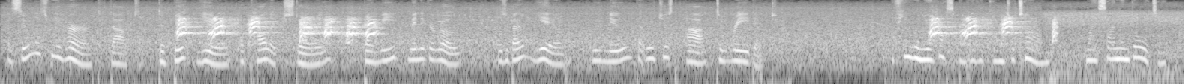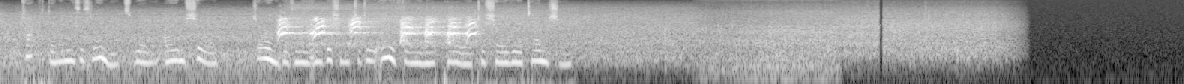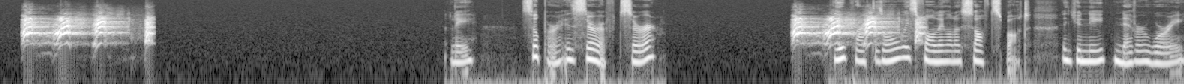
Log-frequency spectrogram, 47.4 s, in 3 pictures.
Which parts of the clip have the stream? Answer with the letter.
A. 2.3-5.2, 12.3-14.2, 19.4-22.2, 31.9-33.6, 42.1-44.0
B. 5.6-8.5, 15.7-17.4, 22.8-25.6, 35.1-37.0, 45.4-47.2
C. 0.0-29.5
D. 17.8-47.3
C.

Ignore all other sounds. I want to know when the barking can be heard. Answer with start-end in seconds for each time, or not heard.
2.3-5.2, 12.3-14.2, 19.4-22.2, 31.9-33.6, 42.1-44.0.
